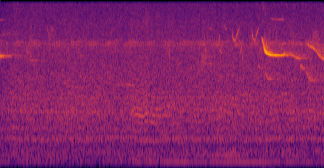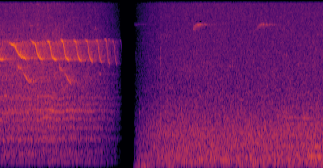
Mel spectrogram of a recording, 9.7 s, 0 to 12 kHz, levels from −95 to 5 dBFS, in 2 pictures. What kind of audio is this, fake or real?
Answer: real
